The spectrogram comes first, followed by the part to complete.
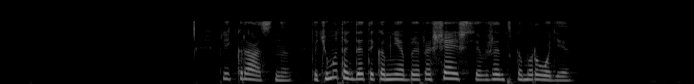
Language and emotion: Russian, angry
